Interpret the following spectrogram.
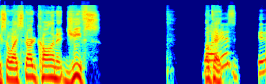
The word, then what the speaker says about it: GIF: No, the guy who created GIFs, which we all thought it was GIFs because nobody knew how to say it, right? And then they interviewed him and he said, "Well, to be truthful. It's the G is soft like the peanut butter. It's GIFs."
